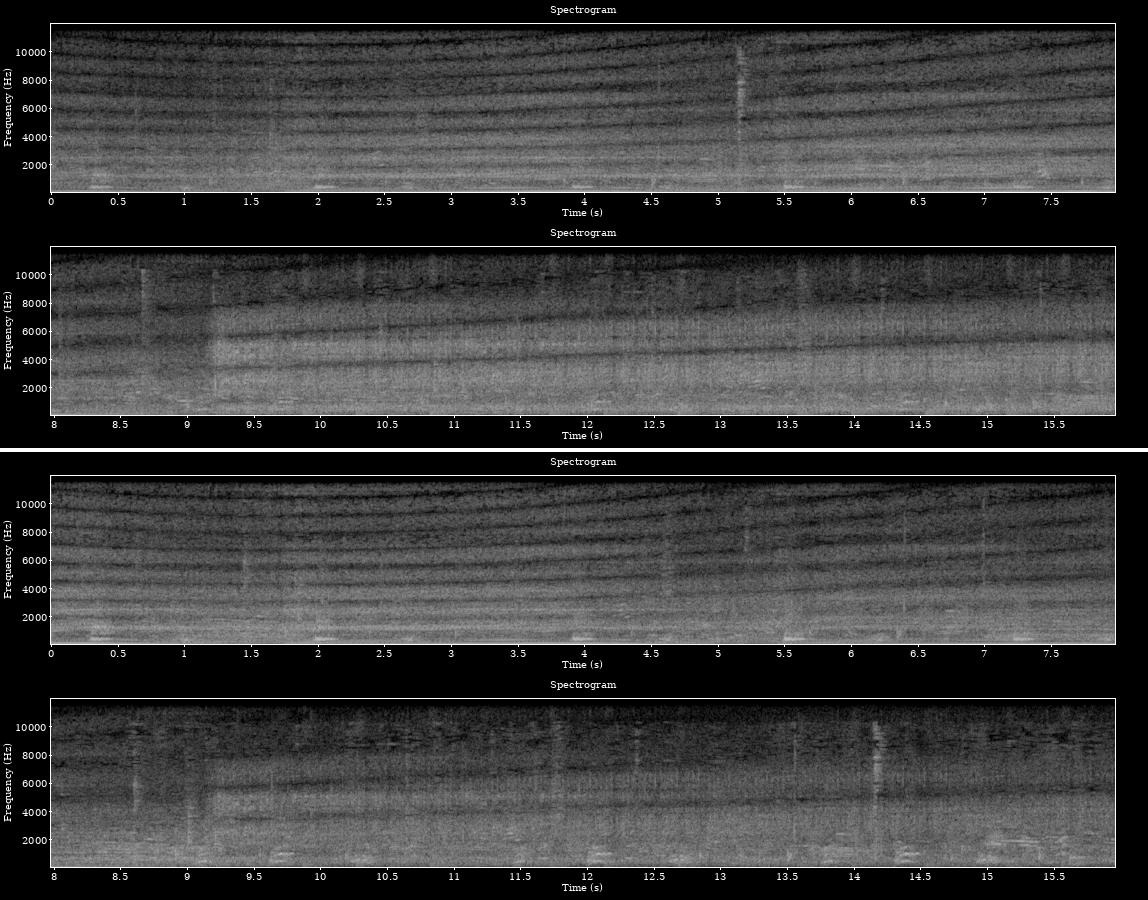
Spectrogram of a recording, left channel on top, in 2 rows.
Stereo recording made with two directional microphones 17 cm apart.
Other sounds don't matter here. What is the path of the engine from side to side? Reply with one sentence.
You can hear the engine move to the left.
